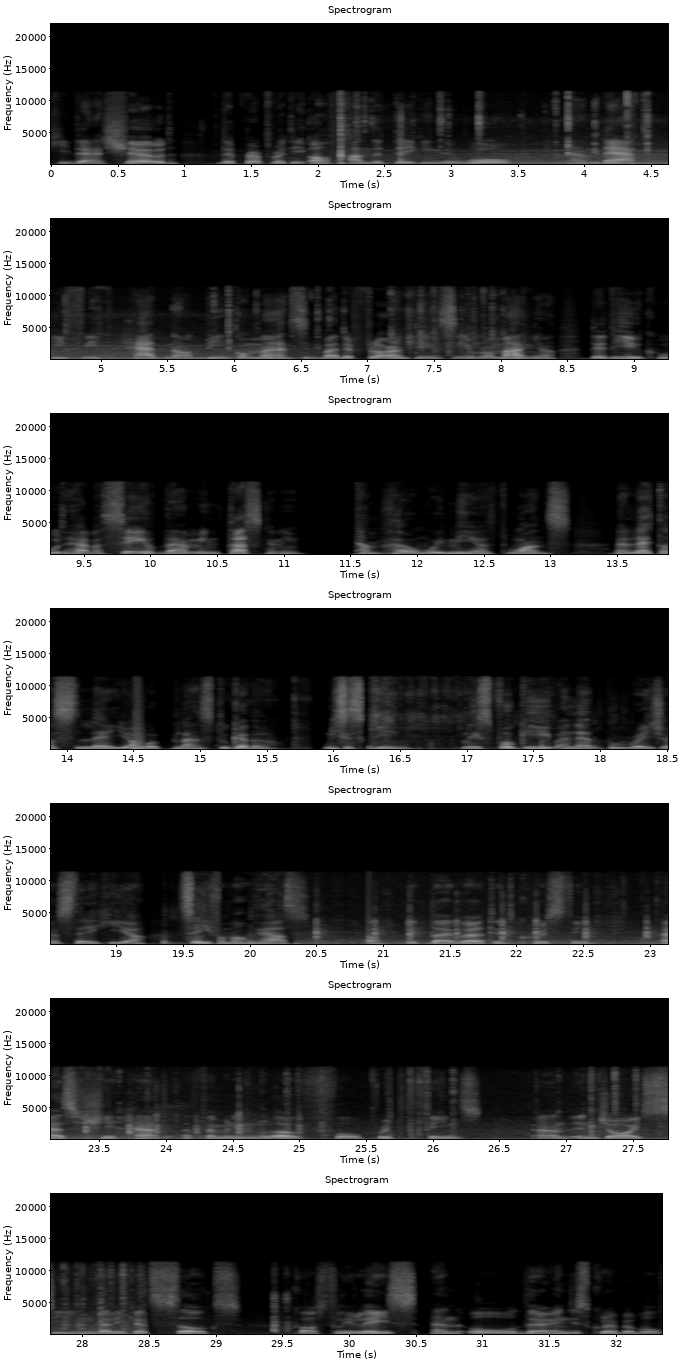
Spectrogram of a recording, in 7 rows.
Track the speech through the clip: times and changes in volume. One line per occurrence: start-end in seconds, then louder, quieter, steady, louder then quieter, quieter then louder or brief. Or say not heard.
0.1-32.3 steady.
